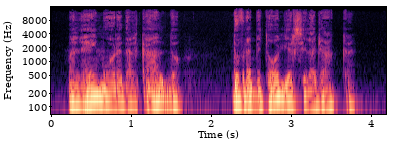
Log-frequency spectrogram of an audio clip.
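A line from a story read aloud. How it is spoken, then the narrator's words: Maternal tone. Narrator (Italian): Anna Santa Silvia gli disse con tono materno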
